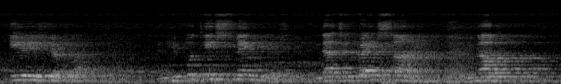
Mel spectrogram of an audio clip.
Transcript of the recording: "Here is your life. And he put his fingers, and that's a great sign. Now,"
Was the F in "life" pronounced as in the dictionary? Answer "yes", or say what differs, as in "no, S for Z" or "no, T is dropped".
no, F is dropped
